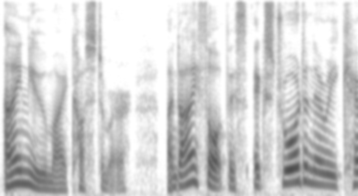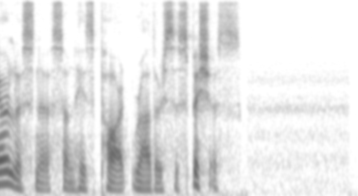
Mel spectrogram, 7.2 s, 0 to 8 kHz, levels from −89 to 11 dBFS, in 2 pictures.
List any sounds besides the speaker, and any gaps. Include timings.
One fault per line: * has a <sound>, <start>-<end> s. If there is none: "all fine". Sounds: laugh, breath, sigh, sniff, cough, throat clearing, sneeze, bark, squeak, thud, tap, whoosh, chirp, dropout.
all fine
